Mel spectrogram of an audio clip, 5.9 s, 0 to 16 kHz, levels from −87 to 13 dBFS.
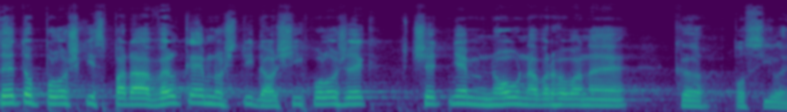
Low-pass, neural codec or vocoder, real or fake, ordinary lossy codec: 14.4 kHz; none; real; MP3, 64 kbps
